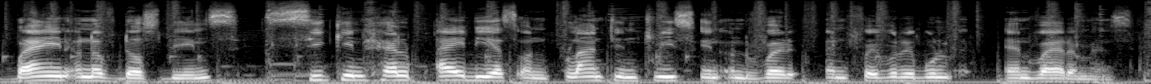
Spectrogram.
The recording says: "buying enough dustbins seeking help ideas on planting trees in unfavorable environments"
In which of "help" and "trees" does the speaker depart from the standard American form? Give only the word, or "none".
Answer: trees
